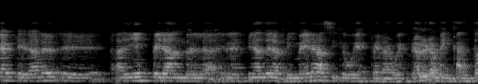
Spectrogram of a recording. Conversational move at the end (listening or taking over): listening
